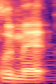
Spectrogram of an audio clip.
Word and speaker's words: Lumet: I always say Lumet because I always think it's LeMay, but I think it's not pronounced that way. I think it's Lumet.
